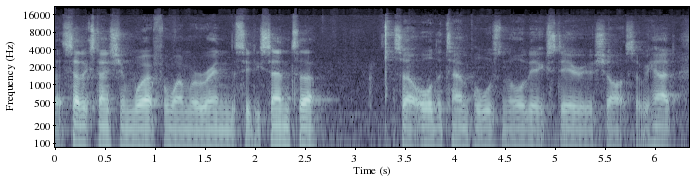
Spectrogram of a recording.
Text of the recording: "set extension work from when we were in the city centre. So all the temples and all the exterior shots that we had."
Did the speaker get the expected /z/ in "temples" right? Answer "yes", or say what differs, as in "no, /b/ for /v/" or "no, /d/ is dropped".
yes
